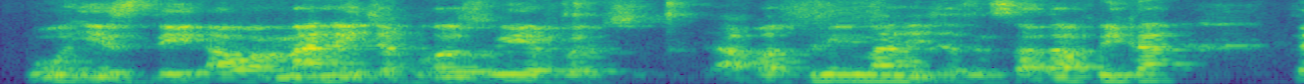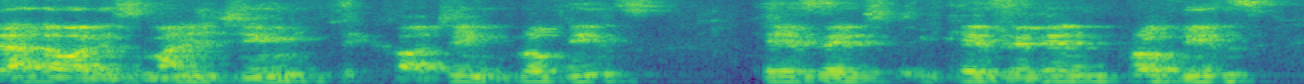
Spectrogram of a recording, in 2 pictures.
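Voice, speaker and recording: A man from Zimbabwe giving a business presentation to a live audience, halting with fillers and restarts. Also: mid-range voice. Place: meeting room. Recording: echoey hall, mic far off.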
